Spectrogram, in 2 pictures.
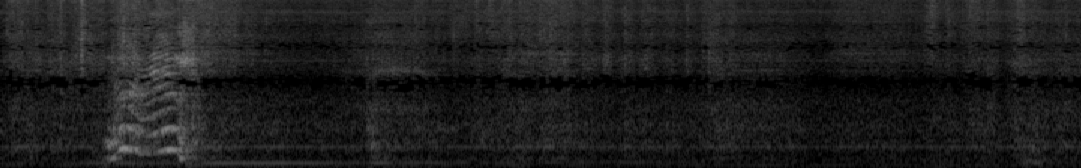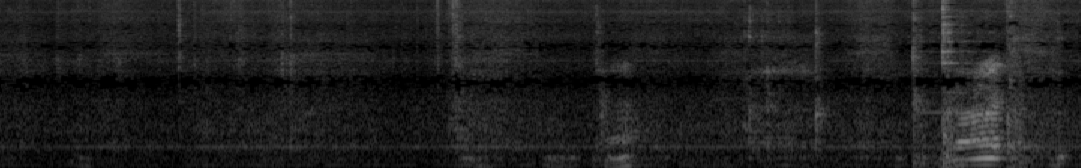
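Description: A dog whines briefly about a second in and again near the end, with a few faint clinks of dishes and utensils in between.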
